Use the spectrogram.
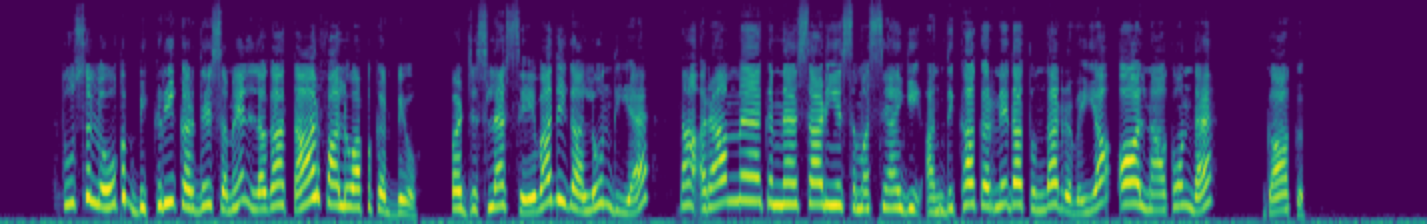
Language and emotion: Dogri, disgusted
